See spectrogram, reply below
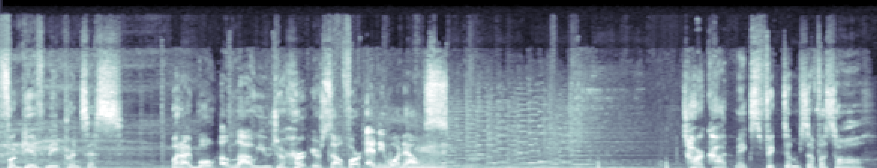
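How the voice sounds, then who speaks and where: An actress voicing a loyal former warrior priestess in a video game cutscene, speaking in an earnest, formal, measured way. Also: female voice, medium pitch, lively intonation, natural voice. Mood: firm. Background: background music.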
